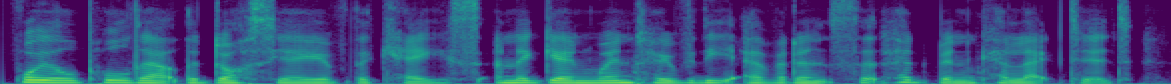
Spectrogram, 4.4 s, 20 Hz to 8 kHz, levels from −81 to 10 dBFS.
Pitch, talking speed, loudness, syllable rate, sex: 175 Hz, 245 wpm, -18 LUFS, 6.9 syllables/s, female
